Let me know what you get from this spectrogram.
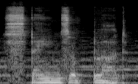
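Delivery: usual speaking voice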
